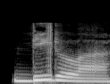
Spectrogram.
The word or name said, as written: daedala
